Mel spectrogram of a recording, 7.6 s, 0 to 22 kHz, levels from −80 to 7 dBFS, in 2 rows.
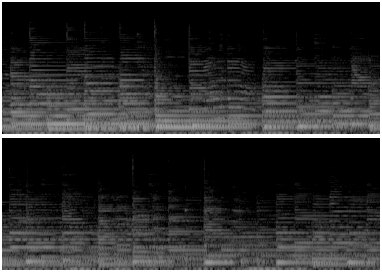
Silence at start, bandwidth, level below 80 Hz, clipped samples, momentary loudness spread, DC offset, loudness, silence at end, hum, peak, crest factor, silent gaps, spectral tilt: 0 s; 13.5 kHz; -58 dBFS; under 0.1%; 8 LU; under 0.1%; -36 LUFS; 0 s; none; -20 dBFS; 16 dB; none; -7.5 dB/octave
